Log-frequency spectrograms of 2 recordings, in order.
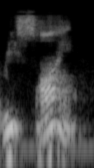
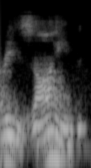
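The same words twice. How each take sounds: First: The middle consonant is a hissing s sound. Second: The middle consonant is a buzzing z sound. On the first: This is what the spelling shows. "if you really look at it, it says to resign" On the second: This is how the word is usually said. "How come we don't put resign with a Z?"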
